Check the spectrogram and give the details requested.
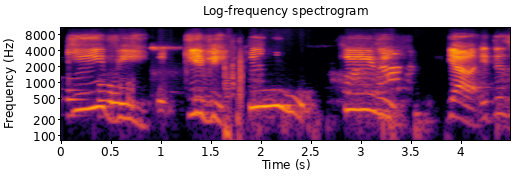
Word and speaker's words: kiwi: Kiwi. Kiwi. Yeah, it is it is the E sound, not kiwi. It is kiwi in French.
